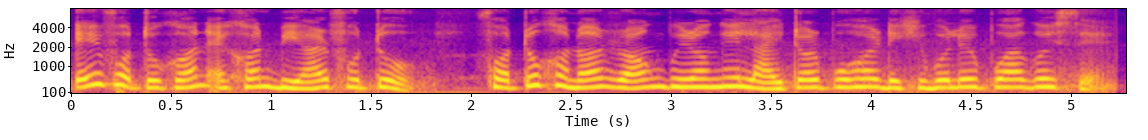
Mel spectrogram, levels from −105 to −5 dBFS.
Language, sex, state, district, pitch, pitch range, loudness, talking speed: Assamese, female, Assam, Kamrup Metropolitan, 270 Hz, 255-280 Hz, -11 LUFS, 150 wpm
